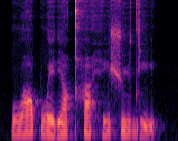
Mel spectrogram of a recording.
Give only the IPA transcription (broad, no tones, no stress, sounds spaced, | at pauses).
w ɑ p w e ɾʲ e qʰ i h i ʃ y d i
